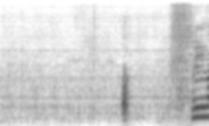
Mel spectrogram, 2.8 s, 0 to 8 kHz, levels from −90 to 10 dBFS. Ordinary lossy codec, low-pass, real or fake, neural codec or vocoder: none; 7.2 kHz; fake; codec, 24 kHz, 1 kbps, SNAC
